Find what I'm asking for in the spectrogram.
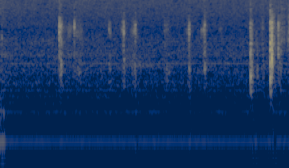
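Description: A computer keyboard is typed on in a basement, with quiet, sparse key clicks through most of the moment, then a quick burst of louder keystrokes near the end over a steady low hum.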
